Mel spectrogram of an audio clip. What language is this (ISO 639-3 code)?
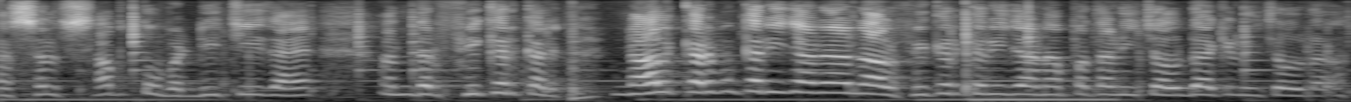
pan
